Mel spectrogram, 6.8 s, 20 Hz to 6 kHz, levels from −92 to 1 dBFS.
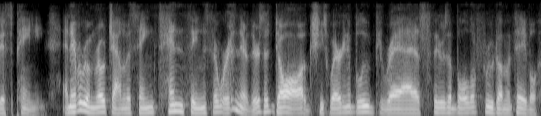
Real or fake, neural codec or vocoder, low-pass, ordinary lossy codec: fake; codec, 16 kHz in and 24 kHz out, 0.6 kbps, FocalCodec, streaming, 4096 codes; 5.4 kHz; MP3, 48 kbps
